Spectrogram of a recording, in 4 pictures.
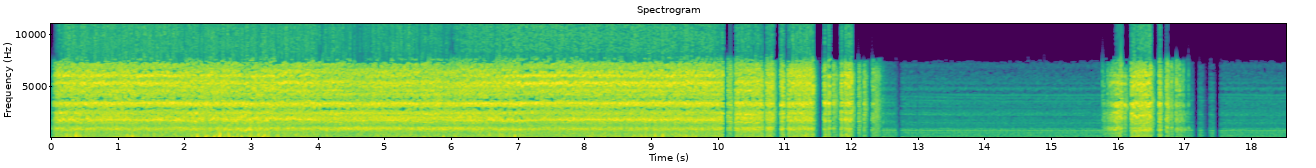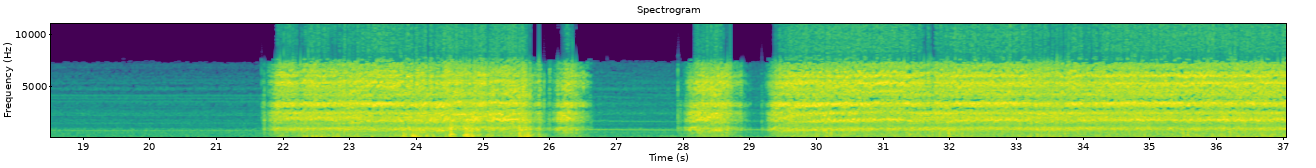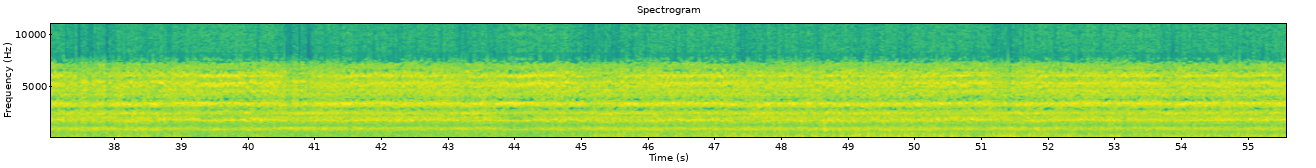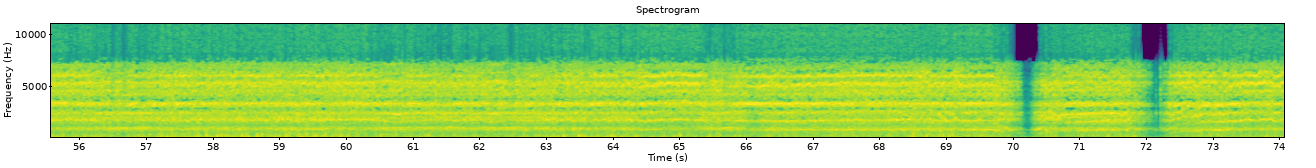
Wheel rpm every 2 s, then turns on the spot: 230, 230, 230, 230, 230, 210, 30, 10, 50, 0, 40, 200, 180, 30, 110, 220, 230, 230, 230, 230, 230, 230, 230, 230, 230, 230, 230, 230, 230, 230, 220, 230, 220, 210, 160, 140, 190.
none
